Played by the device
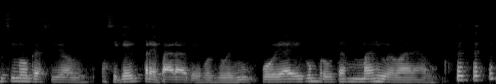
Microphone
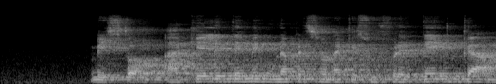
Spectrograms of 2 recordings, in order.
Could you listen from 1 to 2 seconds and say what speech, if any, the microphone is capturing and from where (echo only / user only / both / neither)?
user only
